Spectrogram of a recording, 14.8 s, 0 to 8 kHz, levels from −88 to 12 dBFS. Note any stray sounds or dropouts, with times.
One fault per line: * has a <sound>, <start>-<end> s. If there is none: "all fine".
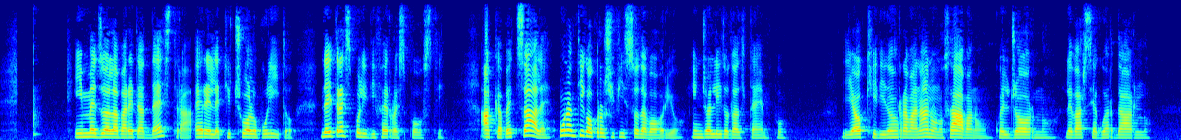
* has a thud, 0.4-0.6 s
